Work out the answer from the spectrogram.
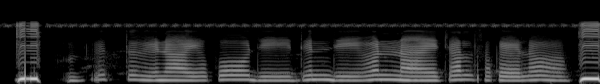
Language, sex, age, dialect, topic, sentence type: Bhojpuri, female, 18-24, Northern, banking, statement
